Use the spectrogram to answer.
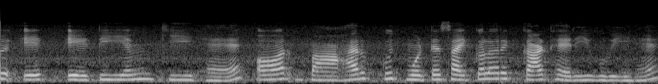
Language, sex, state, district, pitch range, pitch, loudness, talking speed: Hindi, female, Chhattisgarh, Raigarh, 205-235 Hz, 220 Hz, -20 LUFS, 135 wpm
